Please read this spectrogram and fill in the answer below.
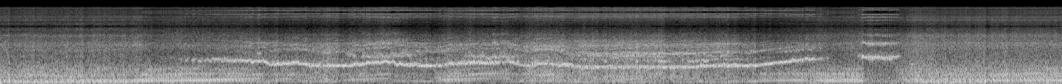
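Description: Pontiac Trans Am's 5.7-litre LT1 V8, with long-tube headers and an aftermarket exhaust, revving up and down while its rear tyres squeal through a drift. The squeal wavers in pitch, starts about a second and a half in and breaks off near the end.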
